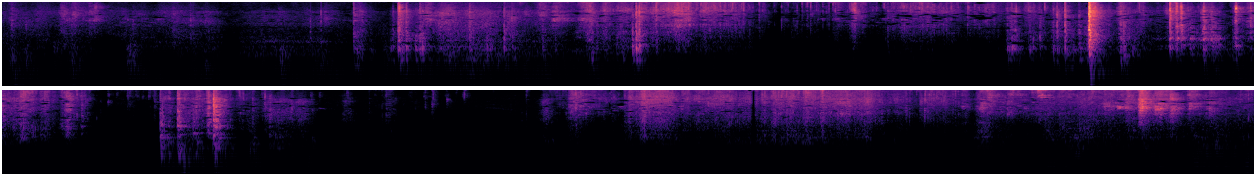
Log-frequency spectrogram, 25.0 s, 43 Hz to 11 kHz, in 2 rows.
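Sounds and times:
plastic container crinkling: 0:03.5 - 0:16.9, 0:17.8 - 0:25.0.

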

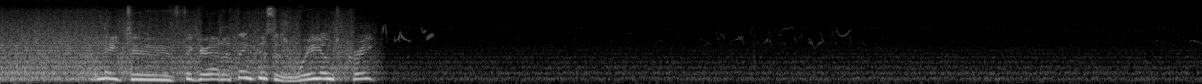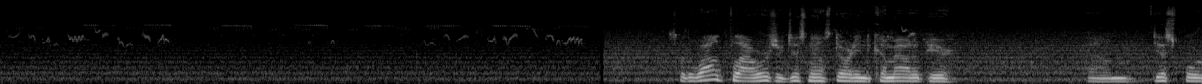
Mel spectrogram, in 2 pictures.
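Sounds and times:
soft steady rush: 0:00.0 - 0:03.8, 0:18.1 - 0:24.0
songbirds chirping and whistling: 0:00.0 - 0:04.5, 0:06.0 - 0:24.0.

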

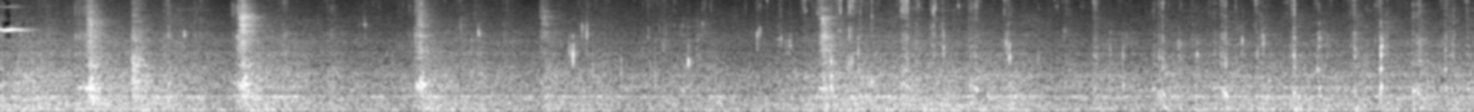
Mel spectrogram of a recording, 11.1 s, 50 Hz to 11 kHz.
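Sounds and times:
chewing clicks: 0:02.7 - 0:11.0
dog crunching rawhide: 0:05.9 - 0:11.0.

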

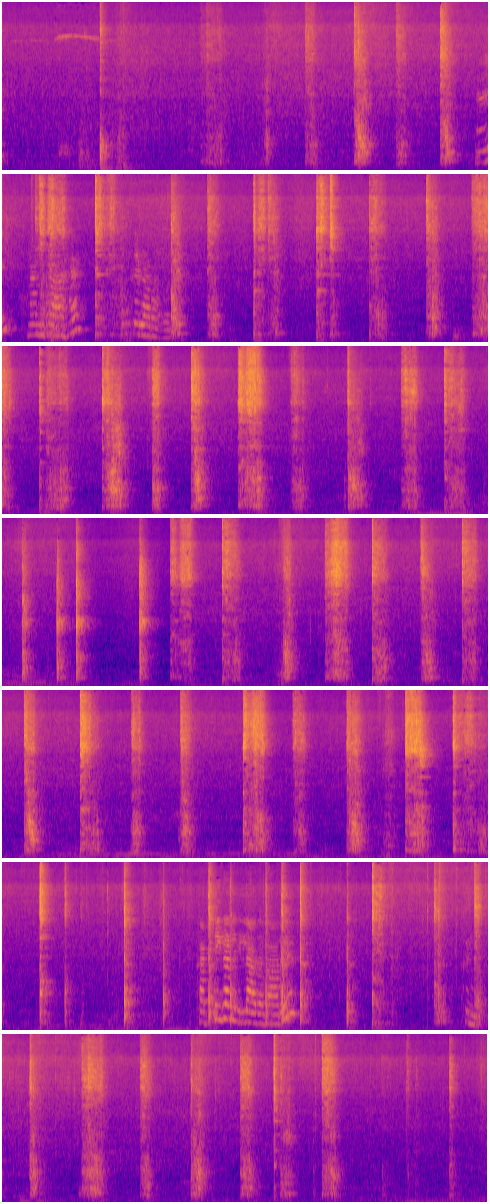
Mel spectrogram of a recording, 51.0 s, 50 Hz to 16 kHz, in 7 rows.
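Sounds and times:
metal spoon scraping pot: 0:07.8 - 0:22.4, 0:24.4 - 0:32.2, 0:32.8 - 0:37.5, 0:43.0 - 0:48.9.

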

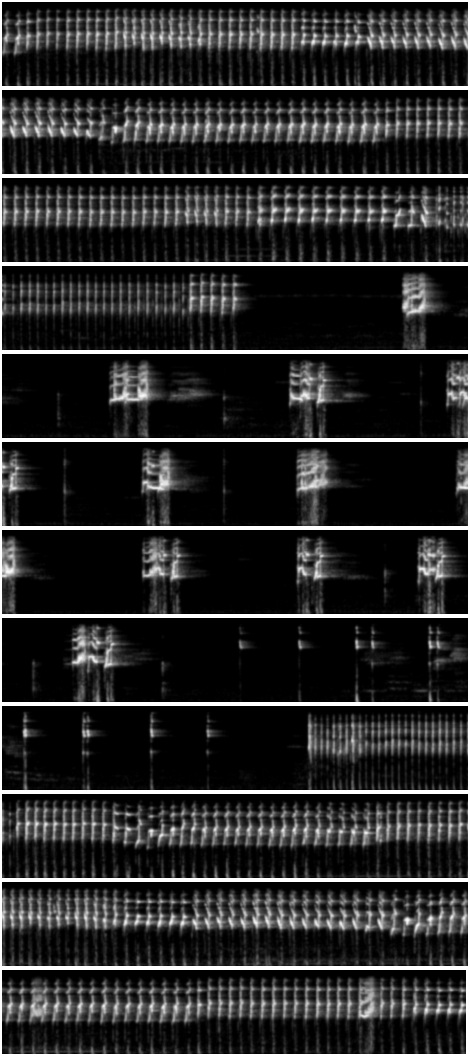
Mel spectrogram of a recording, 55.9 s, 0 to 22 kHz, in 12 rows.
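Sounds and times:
sharp high bird calls: 0:41.8 - 0:55.9.

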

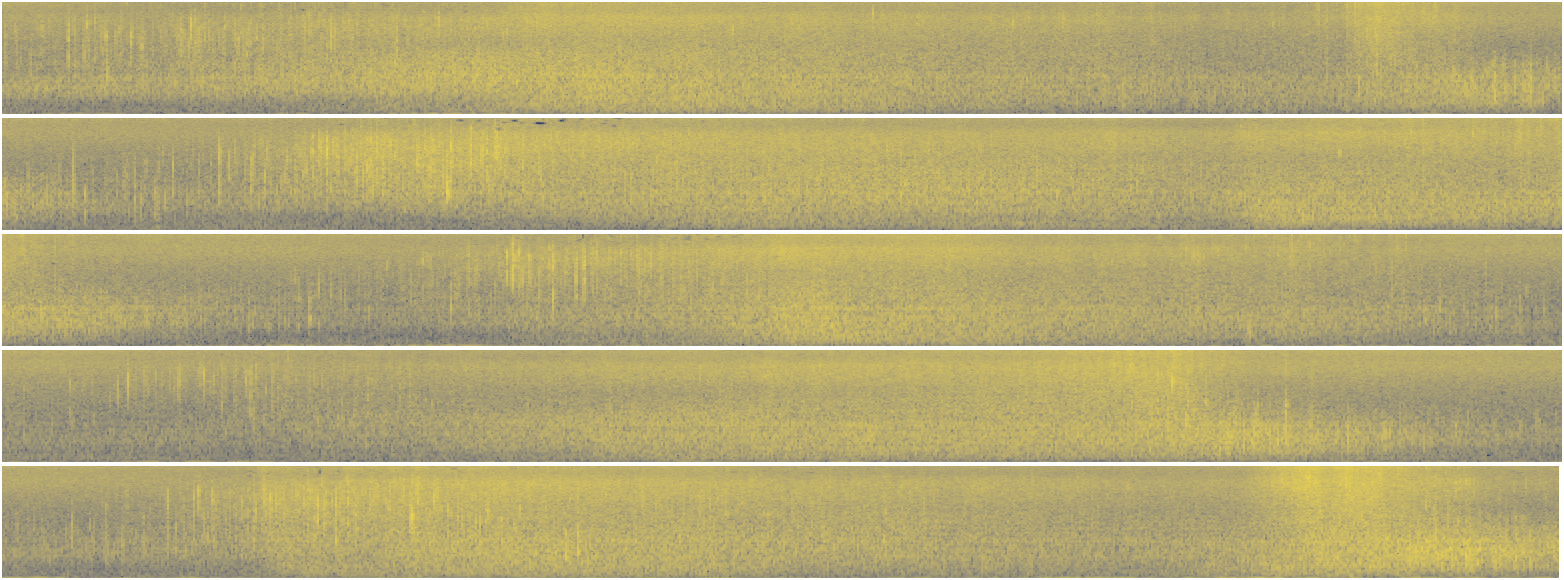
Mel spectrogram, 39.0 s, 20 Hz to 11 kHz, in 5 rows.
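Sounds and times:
light crackling: 0:00.0 - 0:03.9, 0:06.5 - 0:11.2, 0:21.0 - 0:25.6, 0:28.7 - 0:36.9
waves surging on rocks: 0:00.0 - 0:38.9.

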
